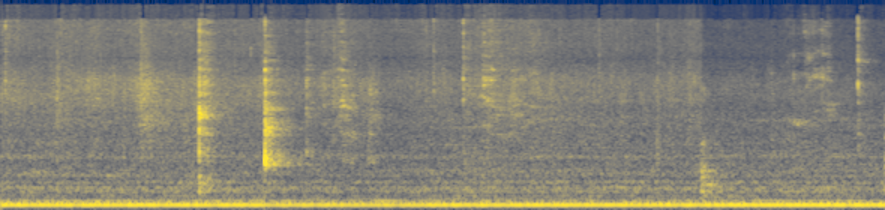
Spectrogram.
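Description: A spoon stirs Schezwan rice with Schezwan chutney in a pan, giving soft scraping and a few sharp clinks against the metal over a steady low hum, with no voices.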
